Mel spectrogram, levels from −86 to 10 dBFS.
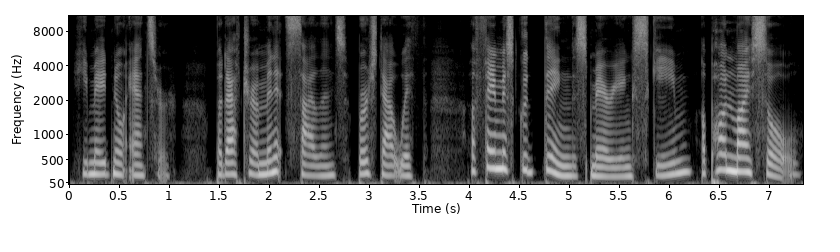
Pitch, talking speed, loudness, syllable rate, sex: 225 Hz, 180 wpm, -18 LUFS, 5.2 syllables/s, female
